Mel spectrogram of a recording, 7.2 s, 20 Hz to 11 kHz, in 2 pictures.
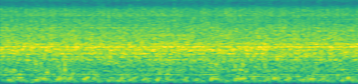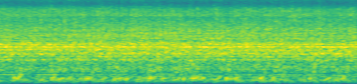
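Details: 1958 Evinrude 18HP Fastwin two-stroke outboard with replacement powerhead, new head gasket, rings, crankpin needle bearings and NGK B6S plugs, on heavy 30-weight oil mix, smoking slightly, cover on. Steady, even buzz of constant pitch, no misses, knocks or rattles: normal idle.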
